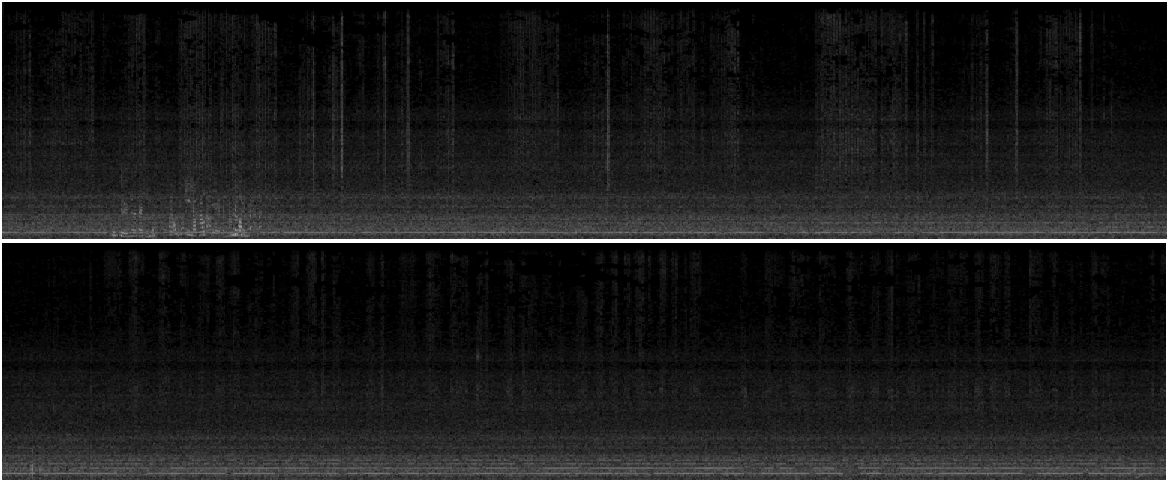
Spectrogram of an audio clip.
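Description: Steady hum of a desktop nail dust collector fan running under the customer's hands, with a second, higher tone joining about halfway through. A brief voice is heard about two seconds in.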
